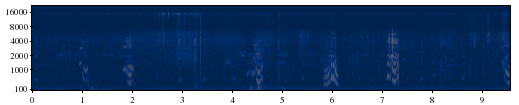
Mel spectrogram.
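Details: Grey francolin, known locally as dakhni or sindhi teetar: loud looping whistled notes bending up and down, given in separate bursts every one to two seconds, over a steady low hum.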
